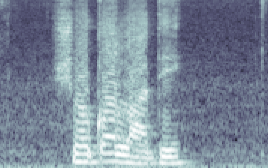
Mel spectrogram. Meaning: chocolate
- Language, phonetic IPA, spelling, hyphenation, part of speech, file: Georgian, [ʃo̞kʼo̞ɫädi], შოკოლადი, შო‧კო‧ლა‧დი, noun, Ka-shokoladi.ogg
